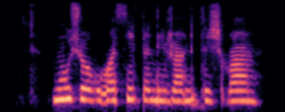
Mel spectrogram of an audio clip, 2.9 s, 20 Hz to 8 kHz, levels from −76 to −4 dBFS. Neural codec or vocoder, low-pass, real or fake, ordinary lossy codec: codec, 24 kHz, 1 kbps, SNAC; 7.2 kHz; fake; Opus, 24 kbps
